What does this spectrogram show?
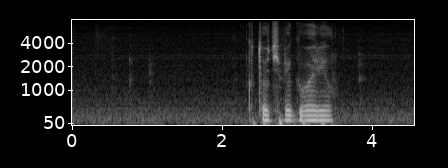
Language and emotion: Russian, neutral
